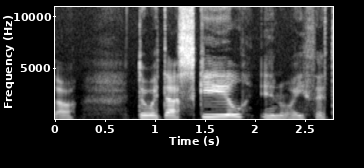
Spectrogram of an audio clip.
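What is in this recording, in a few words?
"sgil" Welsh, spoken word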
